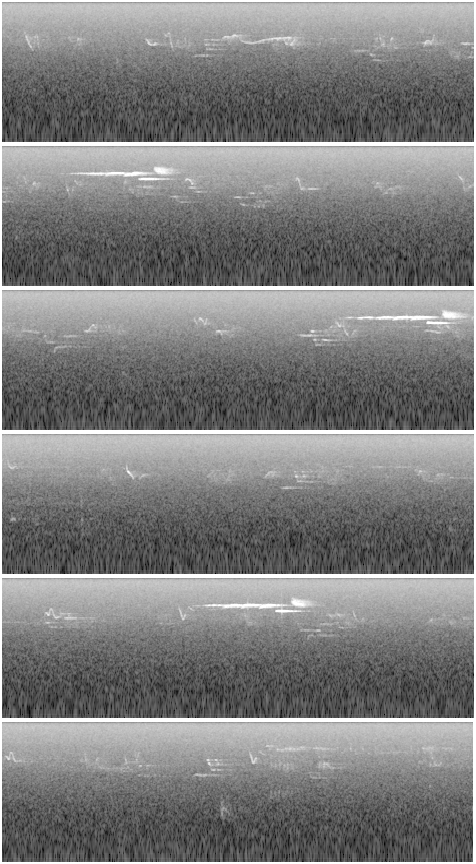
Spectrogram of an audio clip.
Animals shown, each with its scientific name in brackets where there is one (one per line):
Black-throated Green Warbler (Setophaga virens)
Wood Thrush (Hylocichla mustelina)
Blue-headed Vireo (Vireo solitarius)
Eastern Wood-Pewee (Contopus virens)
unknown mammal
